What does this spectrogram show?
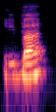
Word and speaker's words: iba: We're doing IBA or EBA. Is that how you pronounced it? Mm-hmm. EBA in Munich in October.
